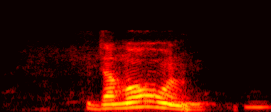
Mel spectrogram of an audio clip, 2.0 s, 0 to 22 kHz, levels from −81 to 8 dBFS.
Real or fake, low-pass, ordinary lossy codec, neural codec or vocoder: fake; 7.2 kHz; Opus, 16 kbps; codec, 16 kHz in and 24 kHz out, 2.2 kbps, FireRedTTS-2 codec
